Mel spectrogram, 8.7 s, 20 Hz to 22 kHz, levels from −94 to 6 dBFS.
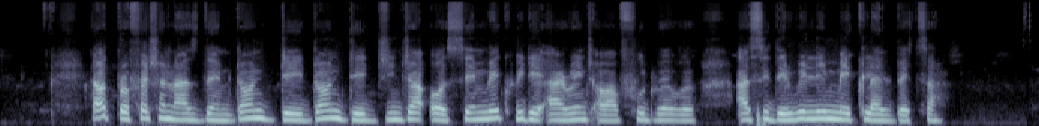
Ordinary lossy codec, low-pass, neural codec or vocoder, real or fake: Opus, 16 kbps; 19.8 kHz; none; real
